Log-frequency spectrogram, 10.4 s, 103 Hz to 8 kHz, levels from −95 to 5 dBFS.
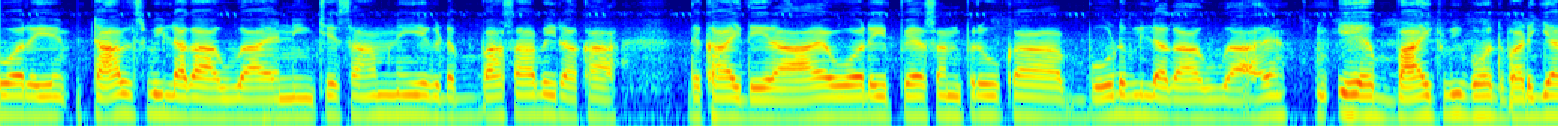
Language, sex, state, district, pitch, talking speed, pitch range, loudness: Hindi, male, Chhattisgarh, Sarguja, 145 Hz, 190 wpm, 135-150 Hz, -23 LUFS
